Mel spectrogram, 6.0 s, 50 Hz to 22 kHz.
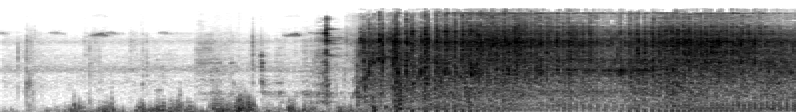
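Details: Cub Cadet ST 100 field trimmer mower after installing a fuel shut-off valve, fuel turned on with an empty carburetor bowl: a few pulls and sputters, then it fires and runs unevenly until settling into a steadier beat as the bowl refills.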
